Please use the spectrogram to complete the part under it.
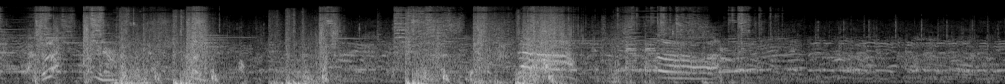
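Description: Men shout and yell in battle.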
